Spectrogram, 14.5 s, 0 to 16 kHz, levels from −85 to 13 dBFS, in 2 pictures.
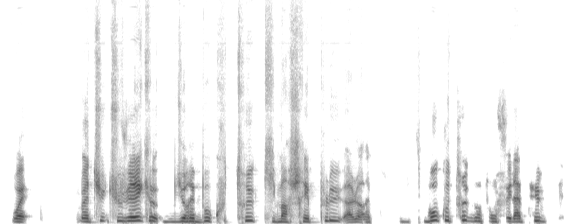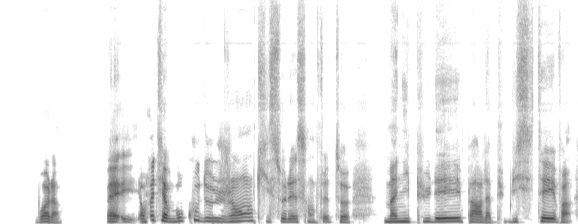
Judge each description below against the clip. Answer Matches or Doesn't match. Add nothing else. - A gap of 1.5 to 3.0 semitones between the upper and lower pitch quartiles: Doesn't match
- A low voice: Doesn't match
